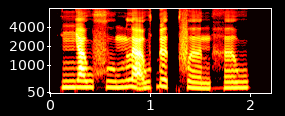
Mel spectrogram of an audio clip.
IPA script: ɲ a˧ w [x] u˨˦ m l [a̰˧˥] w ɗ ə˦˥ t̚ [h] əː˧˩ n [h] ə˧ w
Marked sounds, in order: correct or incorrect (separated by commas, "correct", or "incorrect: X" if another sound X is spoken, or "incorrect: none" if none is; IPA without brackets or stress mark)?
correct, correct, incorrect: f, correct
